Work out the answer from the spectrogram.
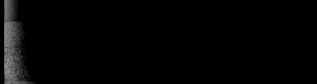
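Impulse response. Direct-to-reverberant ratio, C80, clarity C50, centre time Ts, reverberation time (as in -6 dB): -9.5 dB, 13.0 dB, 6.0 dB, 30 ms, 0.30 s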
